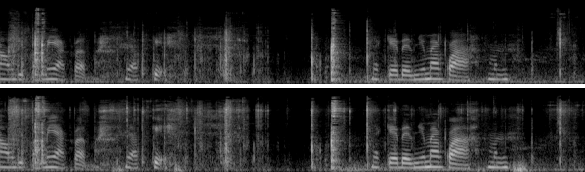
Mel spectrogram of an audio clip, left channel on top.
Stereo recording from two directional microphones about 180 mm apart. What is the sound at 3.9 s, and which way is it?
Speech, 15° right (ahead or behind).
